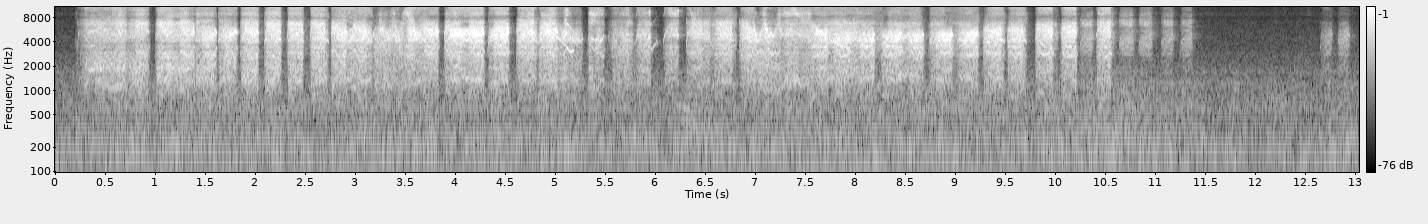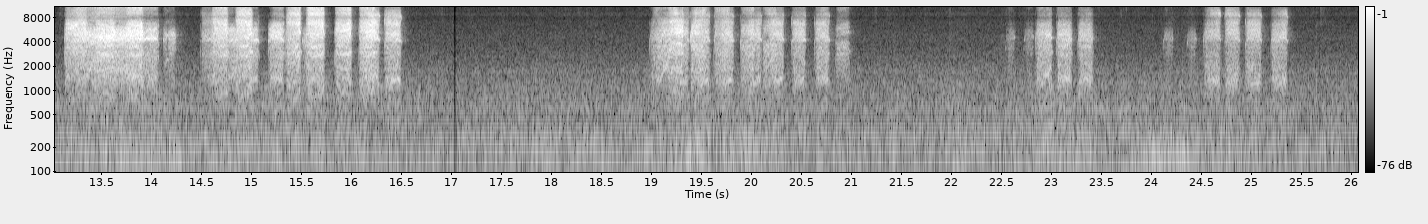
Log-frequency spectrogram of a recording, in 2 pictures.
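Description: Swallow nestlings in a mud nest calling to be fed: rapid, high, chittering begging calls in a long run for about the first ten seconds, then in shorter bursts with pauses between.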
